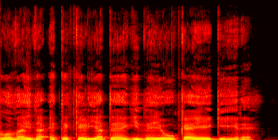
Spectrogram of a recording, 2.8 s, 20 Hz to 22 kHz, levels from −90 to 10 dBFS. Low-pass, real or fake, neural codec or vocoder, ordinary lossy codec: none; real; none; none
